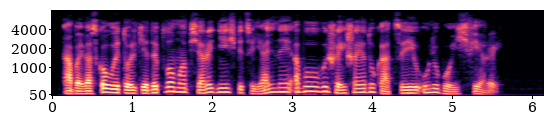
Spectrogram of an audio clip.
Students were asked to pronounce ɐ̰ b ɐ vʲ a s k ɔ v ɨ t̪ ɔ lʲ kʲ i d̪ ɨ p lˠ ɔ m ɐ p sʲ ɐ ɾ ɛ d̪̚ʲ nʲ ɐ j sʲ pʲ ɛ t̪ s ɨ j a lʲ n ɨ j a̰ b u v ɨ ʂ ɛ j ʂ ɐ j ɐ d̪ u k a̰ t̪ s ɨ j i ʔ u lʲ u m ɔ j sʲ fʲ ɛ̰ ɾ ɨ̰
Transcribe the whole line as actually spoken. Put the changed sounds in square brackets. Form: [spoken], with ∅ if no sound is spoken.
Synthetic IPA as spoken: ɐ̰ b ɐ vʲ a s k ɔ v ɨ t̪ ɔ lʲ kʲ i d̪ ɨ p lˠ ɔ m ɐ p sʲ [a] ɾ ɛ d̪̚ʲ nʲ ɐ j sʲ pʲ ɛ t̪ s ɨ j a lʲ n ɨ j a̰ b [ɔ] v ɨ ʂ ɛ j ʂ ɐ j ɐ d̪ u k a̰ t̪ s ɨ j i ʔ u lʲ u [b] ɔ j sʲ fʲ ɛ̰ ɾ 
